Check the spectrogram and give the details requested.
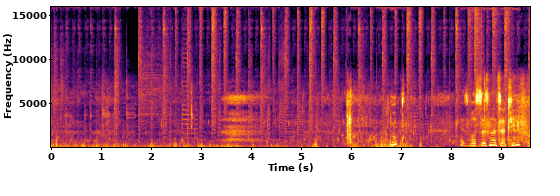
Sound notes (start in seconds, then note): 2.6 strong wind & sighing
